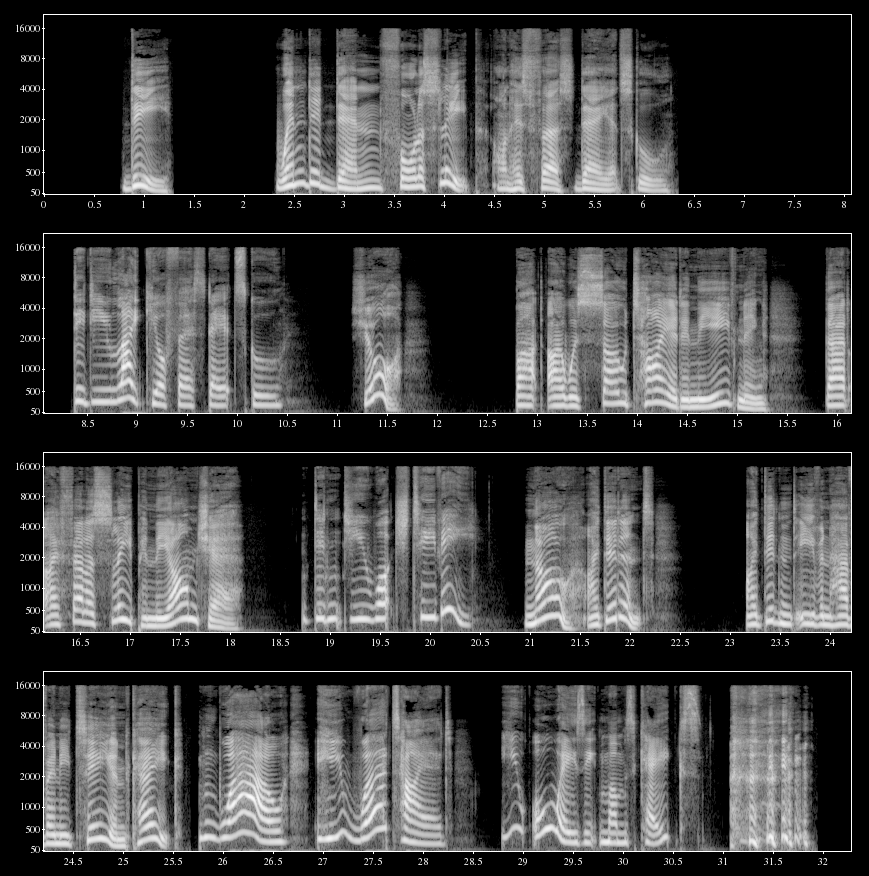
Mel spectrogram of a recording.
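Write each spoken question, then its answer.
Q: When did Den fall asleep on his first day at school?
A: In the evening, in the armchair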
